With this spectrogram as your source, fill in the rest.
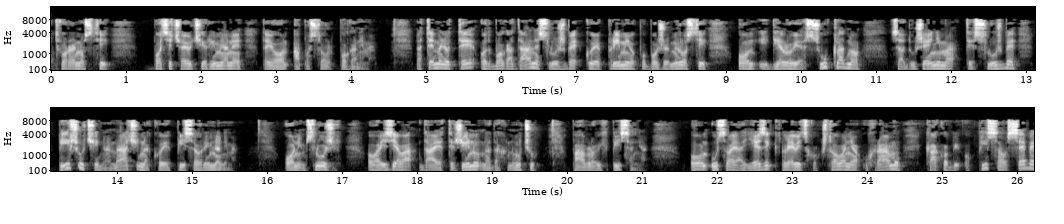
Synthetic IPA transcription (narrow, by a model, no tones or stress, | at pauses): ot̪ʋo̞ɾe̞no̞st̪i | po̞t̪sʲjet͡ɕajut͡ɕiɾimʎane̞d̪̥aje̞o̞ːnapo̞st̪o̞lˠpo̞ɡanima | nat̪e̞me̞ʎut̪e̞ːʔo̞d̪bo̞ɡad̪aːne̞sluːʒbe̞ko̞jeje̞pɾiːmio̞po̞bo̞ʒo̞jmilˠo̞st̪io̞ːnid̪je̞luje̞suːklˠad̪no̞z̥ad̪uʒe̞ɲimat̪esluːʒbe̞piːʃut͡ɕinanaːt͡ʃinːakʰo̞jijepiːsao̞ɾimʎanima | o̞ːnimsluːʒio̞ʋaizjaʋad̪aːje̞t̪e̞ʒinunad̪axnuːt͡ʃupaːʋlˠo̞ʋixpiːsaɲa | o̞ːnusʋajaje̞zikle̞ʋit̪sko̞ɡ̥ʃt̪o̞ːʋaɲaʔuxɾaːmukʰako̞biʔo̞piːsaose̞be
